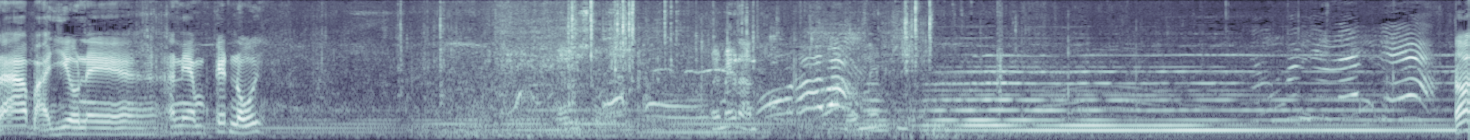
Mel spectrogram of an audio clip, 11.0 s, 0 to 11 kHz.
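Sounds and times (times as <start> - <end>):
kite flutes droning: 1.2 - 11.0.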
